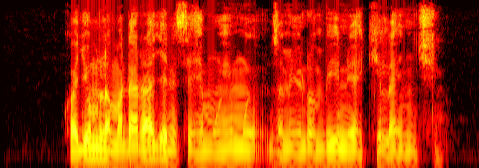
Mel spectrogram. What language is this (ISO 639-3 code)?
swa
